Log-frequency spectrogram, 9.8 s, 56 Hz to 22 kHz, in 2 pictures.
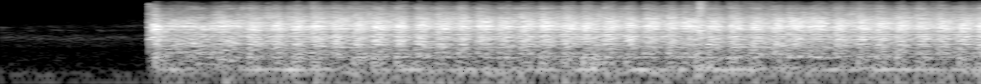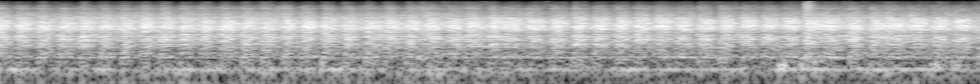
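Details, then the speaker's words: Turbo car on E85 with dual-sync distributor, first start attempt: sudden loud backfire while cranking then harsh ragged running; timing way off because spark plug wires were in the wrong order. "backfire yeah that'll wake you up we're missing something here you're definitely getting some fire juice coming out because you backfired yeah time is way off though"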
